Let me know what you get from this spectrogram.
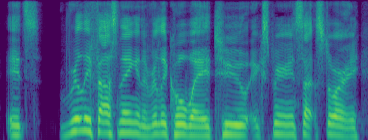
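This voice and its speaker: A man's voice: fairly high pitch, fairly even intonation, fast, a little mellow, clean tone, no echo, clean studio sound. A man hosting a podcast in a casual, conversational way, with enthusiasm and self-deprecating asides. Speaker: podcast host. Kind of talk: casual comics news commentary.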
